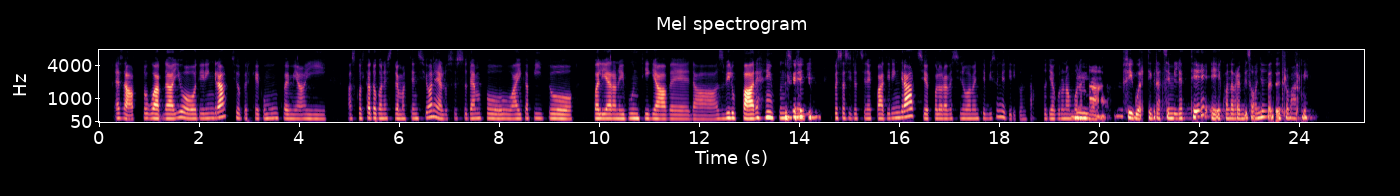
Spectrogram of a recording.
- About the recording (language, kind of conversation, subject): Italian, advice, Come posso gestire i conflitti familiari senza arrabbiarmi?
- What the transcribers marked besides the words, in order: tapping; static; laughing while speaking: "sviluppare"; distorted speech; other noise; chuckle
